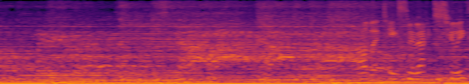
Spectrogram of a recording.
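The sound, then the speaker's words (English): A loud, dense wash of concert crowd noise with steady booming bass underneath, voices cheering, whooping and singing along together, and a few higher sung notes rising out near the end. “Everybody was singing along, and oh, man, it was great.”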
